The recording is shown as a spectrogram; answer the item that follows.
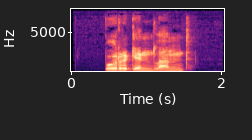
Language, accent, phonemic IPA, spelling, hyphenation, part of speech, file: German, Austria, /ˈbʊʁɡn̩lant/, Burgenland, Bur‧gen‧land, proper noun, De-at-Burgenland.ogg
- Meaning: Burgenland (a state of Austria)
